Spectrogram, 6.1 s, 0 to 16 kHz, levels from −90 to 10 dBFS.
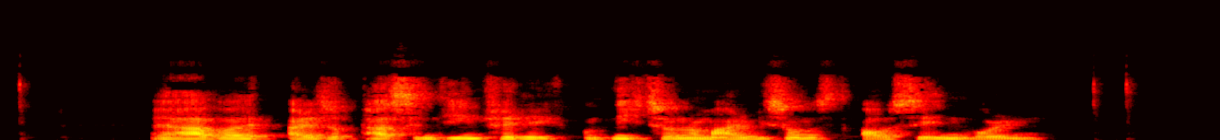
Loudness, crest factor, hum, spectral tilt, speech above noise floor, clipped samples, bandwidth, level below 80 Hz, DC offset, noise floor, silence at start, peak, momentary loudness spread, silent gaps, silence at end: -25 LUFS; 22 dB; none; -6 dB/octave; 61 dB; under 0.1%; 7.6 kHz; -66 dBFS; under 0.1%; -85 dBFS; 0.75 s; -4 dBFS; 8 LU; none; 0.9 s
